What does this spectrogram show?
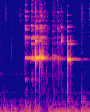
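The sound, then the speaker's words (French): Glasses of beer clink together in a toast among four people, a bright ringing chime followed moments later by a second, sharper clink, clear with no talking. “Hey, attends, attends, attends, t'es rendu au cheers? Ben ouais, on est quatre.”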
